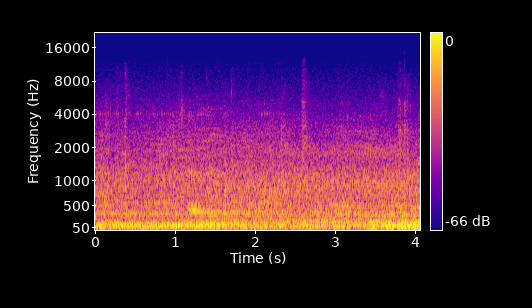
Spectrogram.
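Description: A motor or engine running with a steady low hum, heard under outdoor background noise.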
